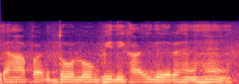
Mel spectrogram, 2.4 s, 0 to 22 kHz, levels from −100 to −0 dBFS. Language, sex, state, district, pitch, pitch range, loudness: Hindi, male, Manipur, Imphal West, 115 Hz, 115-120 Hz, -14 LUFS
